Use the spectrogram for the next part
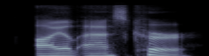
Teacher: I'll ask her becomes I'll ask her. The L flows into ask. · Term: linking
